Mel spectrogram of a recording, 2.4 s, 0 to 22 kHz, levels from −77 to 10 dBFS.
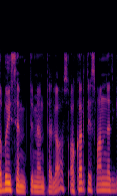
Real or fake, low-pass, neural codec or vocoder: real; 7.2 kHz; none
